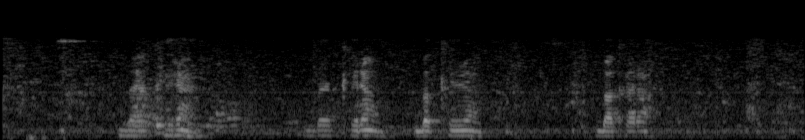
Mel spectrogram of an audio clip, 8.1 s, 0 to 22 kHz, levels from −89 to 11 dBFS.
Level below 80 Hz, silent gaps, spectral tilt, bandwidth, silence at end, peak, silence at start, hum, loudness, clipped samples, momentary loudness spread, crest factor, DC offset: -76 dBFS; none; -3.5 dB/octave; 7.6 kHz; 0 s; -26 dBFS; 0.05 s; none; -44 LUFS; under 0.1%; 19 LU; 20 dB; under 0.1%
